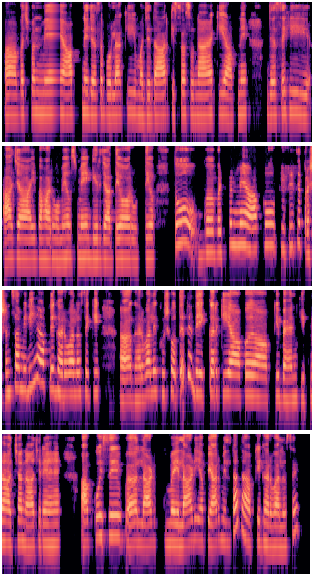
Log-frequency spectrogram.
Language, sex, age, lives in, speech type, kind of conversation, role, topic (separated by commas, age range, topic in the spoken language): Hindi, female, 20-24, India, conversation, podcast, host, किस गाने पर बिना सोचे तुम नाचने लगते हो?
